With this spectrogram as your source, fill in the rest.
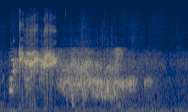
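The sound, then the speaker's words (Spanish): The caller's own voice comes back thin and tinny through a phone line during a live broadcast call, echoing for about two seconds with a brief, slightly garbled quality before fading out. “No, me escucho yo.”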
